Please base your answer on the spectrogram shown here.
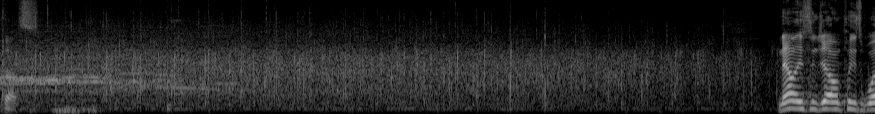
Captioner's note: cheering, applause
